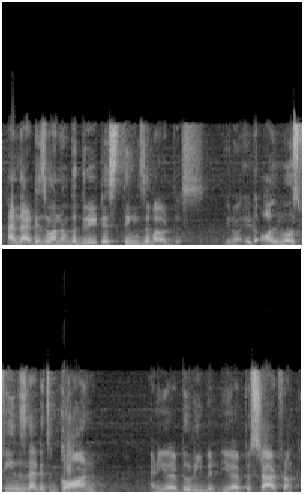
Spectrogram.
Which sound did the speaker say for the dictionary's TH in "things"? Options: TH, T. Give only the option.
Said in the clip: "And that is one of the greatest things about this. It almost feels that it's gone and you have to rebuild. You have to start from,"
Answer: T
